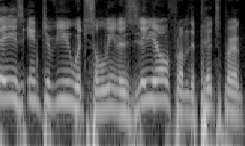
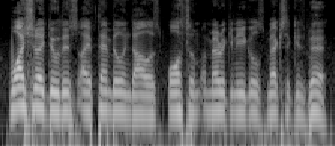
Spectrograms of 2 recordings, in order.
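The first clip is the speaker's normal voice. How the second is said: Donald Trump; 2 semitones lower, 4 dB louder than usual. Acted. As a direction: brag in short blurts as a mock tycoon. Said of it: "I'm picturing Rance Priebus in the Donald".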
